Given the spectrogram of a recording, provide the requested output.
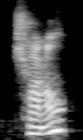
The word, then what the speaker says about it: Chunnel: I'm going to say his name is uh Chunnel like funnel but Chunnel just so we have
